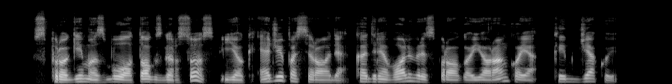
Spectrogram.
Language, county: Lithuanian, Panevėžys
